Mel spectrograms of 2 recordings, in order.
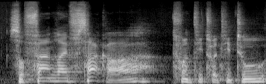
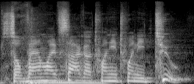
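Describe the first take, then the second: First: It is said in a put-on German accent. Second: It is said in the speaker's normal accent.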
